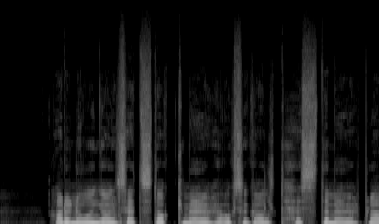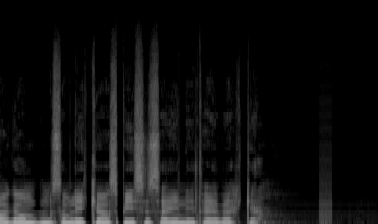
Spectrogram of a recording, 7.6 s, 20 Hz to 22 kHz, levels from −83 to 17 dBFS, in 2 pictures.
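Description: A speech clip with a faint buzzing, chirping texture entering at 5.56 s, right after "spise seg", and running to 7.56 s, pulsing at around 150 times a second and roughly 40 dB below the speech. This is computer activity noise: processor or graphics load shifting the shared ground under the audio circuit.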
